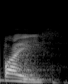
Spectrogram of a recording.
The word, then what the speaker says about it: país: Jeśli natomiast nad I jest akcent, czyli takie coś jak na polski przecinek wyglądające, to wtedy wydłuża się to jak IJ. Un día, un país.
